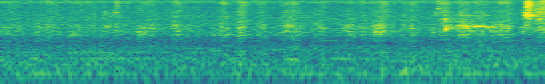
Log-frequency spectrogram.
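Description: Pastel pencil scratching faintly across pastel paper in a run of short, soft strokes, laying light grey into a dark area of the drawing.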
